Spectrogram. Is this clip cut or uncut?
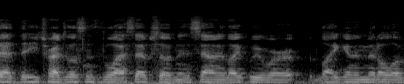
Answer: uncut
